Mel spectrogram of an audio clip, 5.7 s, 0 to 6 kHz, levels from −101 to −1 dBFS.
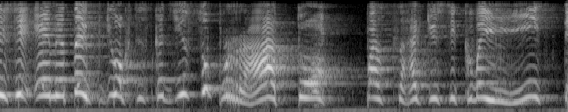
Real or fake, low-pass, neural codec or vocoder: real; 5.4 kHz; none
